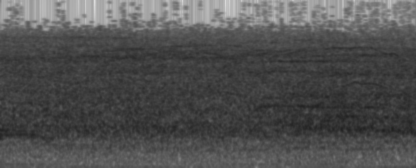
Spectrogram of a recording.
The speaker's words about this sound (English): Hulk Hogan. Yes, indeed. This capacity crowd has come alive.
